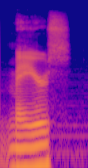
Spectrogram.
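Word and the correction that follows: Meyers: I think I'm saying his name right. – I think it's Myers. – Is it Myers? – I think so.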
